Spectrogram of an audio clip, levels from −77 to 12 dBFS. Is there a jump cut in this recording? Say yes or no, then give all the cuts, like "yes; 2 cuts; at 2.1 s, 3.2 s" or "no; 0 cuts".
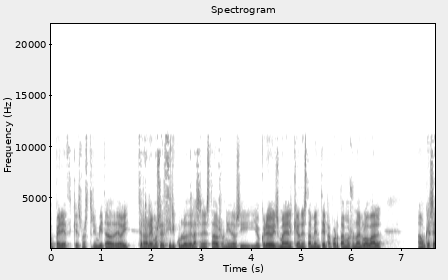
yes; 4 cuts; at 1.7 s, 3.0 s, 5.5 s, 6.2 s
